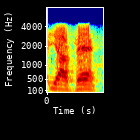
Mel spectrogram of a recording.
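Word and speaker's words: Ιαβε: ou pronuncia-se o e Teodoreto escreveu iabe que se pronuncia yavé pois em grego yavé que eu digo i a v e pois em grego a letra B se pronuncia v a letra Hebraica vave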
